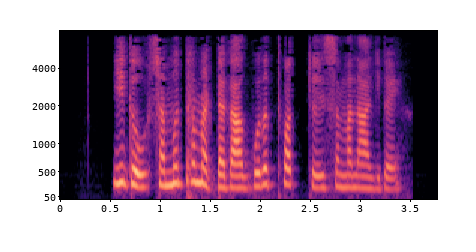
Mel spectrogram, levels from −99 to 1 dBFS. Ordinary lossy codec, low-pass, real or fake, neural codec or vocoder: MP3, 32 kbps; 7.2 kHz; fake; codec, 16 kHz, 0.5 kbps, FunCodec, trained on Chinese and English, 25 frames a second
